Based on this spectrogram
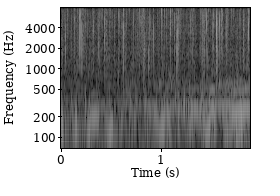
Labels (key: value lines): label: biophony, cascading saw
recorder: SoundTrap 600 or HydroMoth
